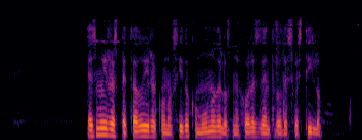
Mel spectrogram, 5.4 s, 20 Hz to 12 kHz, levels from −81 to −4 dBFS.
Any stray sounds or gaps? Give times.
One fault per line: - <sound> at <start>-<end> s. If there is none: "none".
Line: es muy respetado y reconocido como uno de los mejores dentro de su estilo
none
